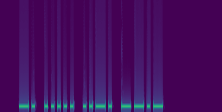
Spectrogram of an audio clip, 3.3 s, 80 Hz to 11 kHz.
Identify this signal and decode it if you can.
Morse code, heard as a keyed tone, about 25 wpm, 700 Hz. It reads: N5FQ
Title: USA Call Signs - 4 Characters - 4x Character Spacing - 25wpm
